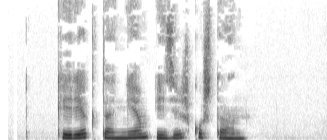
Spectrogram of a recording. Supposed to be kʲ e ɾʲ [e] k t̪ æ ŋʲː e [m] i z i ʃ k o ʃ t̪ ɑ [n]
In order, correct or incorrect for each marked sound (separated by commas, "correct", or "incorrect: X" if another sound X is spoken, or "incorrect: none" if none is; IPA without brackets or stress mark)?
correct, correct, correct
